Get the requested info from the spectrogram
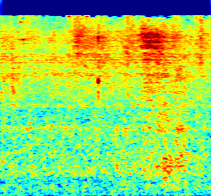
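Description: Steady low rumble of room noise in a large hall, with faint rustling and a few light knocks.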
